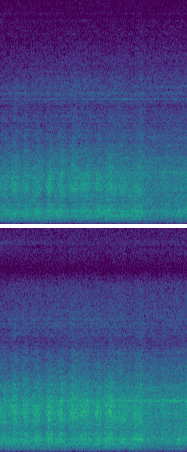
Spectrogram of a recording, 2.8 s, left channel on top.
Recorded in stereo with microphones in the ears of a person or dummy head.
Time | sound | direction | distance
0.0 | a machine running | 20° right (ahead or behind) | 0.7 m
